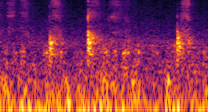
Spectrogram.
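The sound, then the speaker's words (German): Writing on a board during a philosophy lecture: faint, scratchy strokes in a few short bursts with quiet pauses between them. “Und da schreiben wir jetzt her”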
